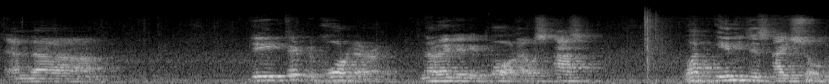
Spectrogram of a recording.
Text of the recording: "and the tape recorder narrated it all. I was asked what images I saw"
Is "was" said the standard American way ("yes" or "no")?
no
